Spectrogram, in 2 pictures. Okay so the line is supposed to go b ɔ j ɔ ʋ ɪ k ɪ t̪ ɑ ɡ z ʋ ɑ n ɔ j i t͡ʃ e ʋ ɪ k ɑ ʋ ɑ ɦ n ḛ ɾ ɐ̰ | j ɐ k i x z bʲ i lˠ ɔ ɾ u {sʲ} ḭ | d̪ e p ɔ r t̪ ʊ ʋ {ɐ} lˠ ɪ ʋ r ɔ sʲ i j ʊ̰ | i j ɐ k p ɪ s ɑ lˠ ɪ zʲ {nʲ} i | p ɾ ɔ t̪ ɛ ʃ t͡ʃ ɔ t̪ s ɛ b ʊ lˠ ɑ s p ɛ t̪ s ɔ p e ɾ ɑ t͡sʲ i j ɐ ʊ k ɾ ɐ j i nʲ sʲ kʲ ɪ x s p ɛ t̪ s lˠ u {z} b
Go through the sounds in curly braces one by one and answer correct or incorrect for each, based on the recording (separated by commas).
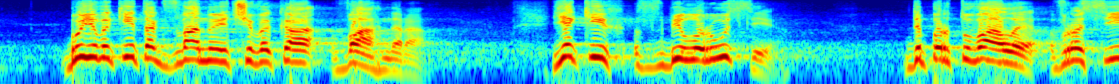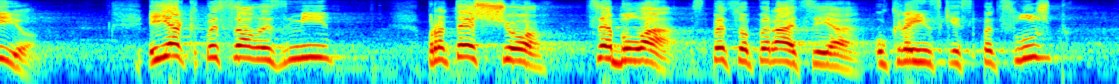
correct, incorrect, incorrect, incorrect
